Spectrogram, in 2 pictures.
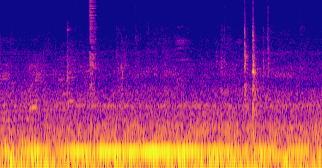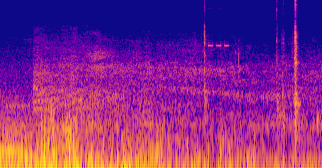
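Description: A steady low machine hum with a few sharp clicks and knocks. Its highest tone stops about halfway through, and it grows fainter toward the end.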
